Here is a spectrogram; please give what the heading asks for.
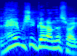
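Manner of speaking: mock eager invitation; upbeat tempting suggestion. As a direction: sell the bad idea brightly. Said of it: "People go".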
